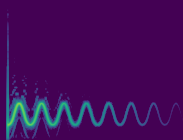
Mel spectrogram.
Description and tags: Synth Drop small
Small synth digital drop. Sounding like water drop.
effect, video-game, droplet, water, interface, synth, drop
